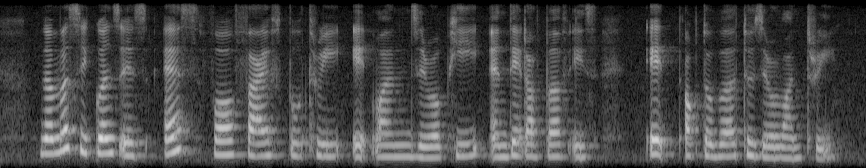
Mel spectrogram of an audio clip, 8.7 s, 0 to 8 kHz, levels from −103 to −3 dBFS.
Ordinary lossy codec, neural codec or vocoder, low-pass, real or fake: none; vocoder, 44.1 kHz, 128 mel bands every 256 samples, BigVGAN v2; 7.2 kHz; fake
